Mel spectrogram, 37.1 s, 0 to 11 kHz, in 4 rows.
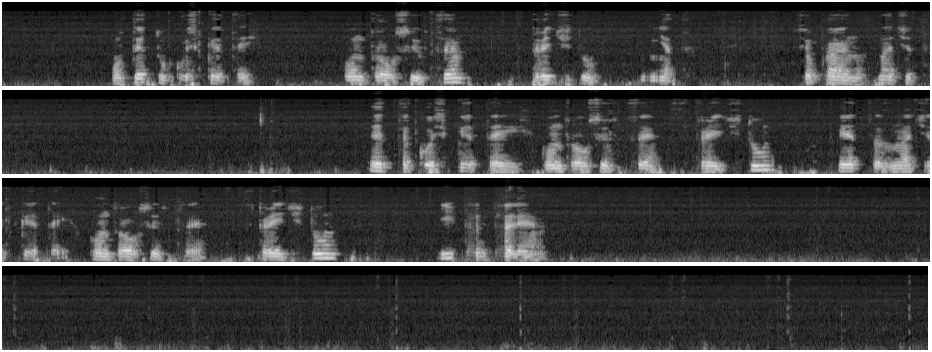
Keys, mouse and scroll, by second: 1.6 shift+click, 1.7 shift+click, 4.1 ctrl+shift+c, 7.1 ctrl+z, 9.0 click, 11.8 click, 13.1 shift+click, 13.2 shift+click, 15.1 ctrl+shift+c, 17.4 click, 18.2 shift+click, 20.1 ctrl+shift+c, 21.5 scroll down 1, 21.8 middle click, 22.6 click, 23.5 shift+click, 24.9 ctrl+shift+c, 26.6 click, 27.6 shift+click, 29.1 ctrl+shift+c, 30.5 click, 31.5 shift+click, 32.7 ctrl+shift+c, 34.5 click, 35.4 shift+click.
